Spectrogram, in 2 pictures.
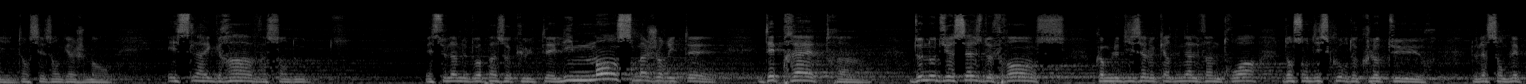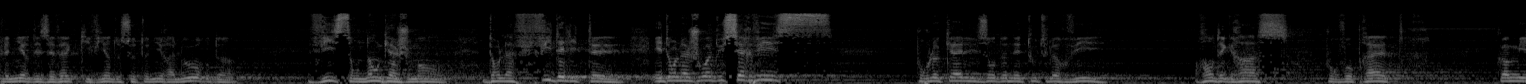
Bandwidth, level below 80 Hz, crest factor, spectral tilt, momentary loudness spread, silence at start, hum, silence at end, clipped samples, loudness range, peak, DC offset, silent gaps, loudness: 11.5 kHz; -60 dBFS; 20 dB; -3.5 dB/octave; 19 LU; 0 s; none; 0 s; under 0.1%; 6 LU; -20 dBFS; under 0.1%; none; -39 LUFS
